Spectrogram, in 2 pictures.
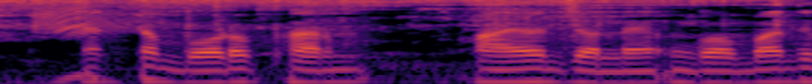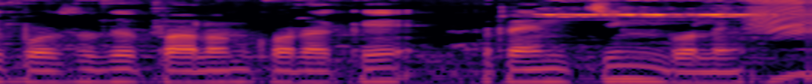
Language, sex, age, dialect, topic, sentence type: Bengali, male, 18-24, Jharkhandi, agriculture, statement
